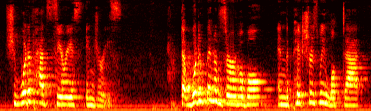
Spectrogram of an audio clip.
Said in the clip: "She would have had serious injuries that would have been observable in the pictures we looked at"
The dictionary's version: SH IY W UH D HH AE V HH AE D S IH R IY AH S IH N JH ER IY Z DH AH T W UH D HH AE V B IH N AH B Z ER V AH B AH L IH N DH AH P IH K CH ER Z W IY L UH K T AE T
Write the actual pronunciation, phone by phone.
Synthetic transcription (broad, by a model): SH IY W UH D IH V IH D S IH R IY AH S IH N JH ER IY Z DH AH T W UH D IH V B IH N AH B Z ER V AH B L IH N DH AH P IH K CH ER Z W IY L UH K T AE T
